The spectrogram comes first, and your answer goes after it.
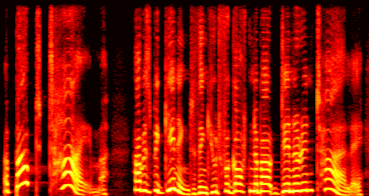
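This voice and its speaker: An actress playing an imperious older mother-in-law in an audio drama, clipped, sharp and full of disapproval. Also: sits high, huge pitch swings, normal speed, dry recording, clean studio sound, full character voice. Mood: sharp, irritated.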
